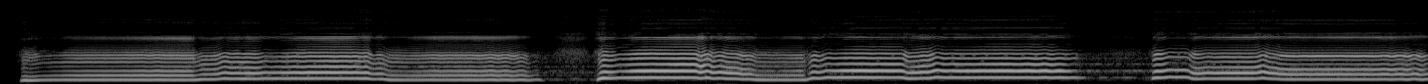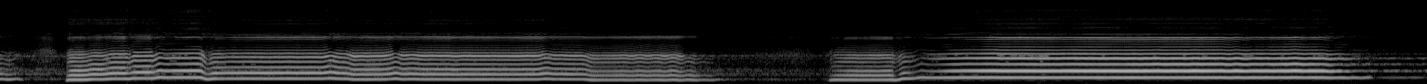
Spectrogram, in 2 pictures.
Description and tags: Woman Vocal Gladiator Type
woman, vocal, gladiator, vocalize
